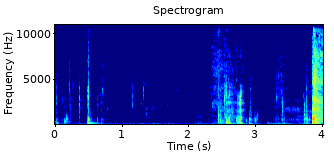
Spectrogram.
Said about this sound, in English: All right, let me grab a sip of water here.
